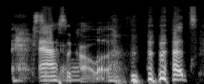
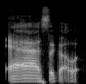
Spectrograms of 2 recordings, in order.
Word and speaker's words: Asakawa: Asakawa. That's it. That's how you pronounce that. Asakawa.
